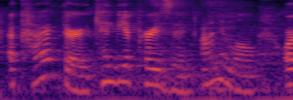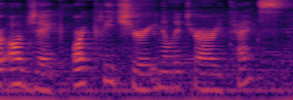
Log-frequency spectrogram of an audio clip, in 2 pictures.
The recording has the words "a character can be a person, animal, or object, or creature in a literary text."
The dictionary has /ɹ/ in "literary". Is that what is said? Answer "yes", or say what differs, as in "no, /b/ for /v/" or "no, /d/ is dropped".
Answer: yes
